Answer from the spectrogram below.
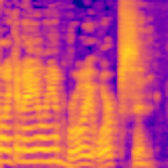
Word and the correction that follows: Orbison: Orbison. – Orbison. – I don't think we're saying it right. I think it's Orbison. Roy Orbison.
